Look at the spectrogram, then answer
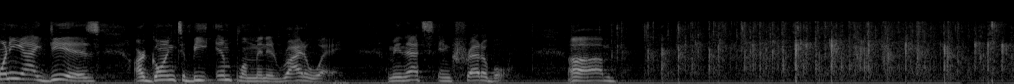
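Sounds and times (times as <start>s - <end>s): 
speech: 0.0s - 6.6s
quiet polite golf clap applause: 6.1s - 10.1s.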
